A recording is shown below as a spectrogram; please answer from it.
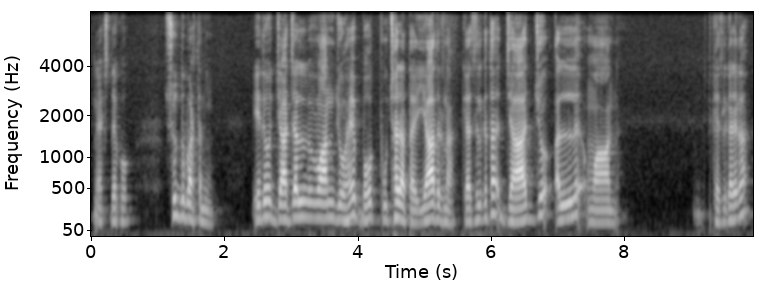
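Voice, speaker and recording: A man's voice: fairly high pitch, normal speed, a little mellow. A male teacher running an exam-prep spelling lesson, repeating each word and quizzing the viewer.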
